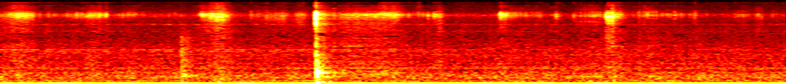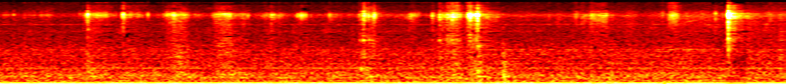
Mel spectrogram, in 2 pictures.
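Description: Excess material is trimmed from a craft sign with scissors or a cutting tool, giving sparse, close snips and small clicks over a steady low hum, with no talk.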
